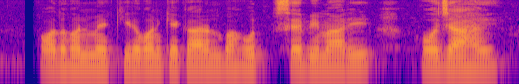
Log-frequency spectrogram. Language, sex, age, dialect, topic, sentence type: Magahi, male, 18-24, Western, agriculture, statement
